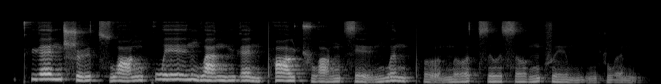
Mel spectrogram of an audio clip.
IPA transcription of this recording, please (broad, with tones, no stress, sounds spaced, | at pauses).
pʰ ɥ ɛ˥ n ʂ ɻ̩˧˥ t͡s w ɑ˧˥ ŋ k w e˥ ɪ̯ n̪ w a˥ n m ɥ ɛ˥˩ n pʰ ɑ˥ ʊ̯ ʈ͡ʂ w ɑ˧˥ ŋ s ḛ˨˩ ɪ̯ n̪ w ə˥˩ n pʰ ɤ̰˨˩ n̪ ɤ˧˥ t͡s ɹ̩˧˥ s ɤ˧˥ ŋ f e˥˩ ɪ̯ m ḭ˨˩ ŋ ʂ w ə˥˩ n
